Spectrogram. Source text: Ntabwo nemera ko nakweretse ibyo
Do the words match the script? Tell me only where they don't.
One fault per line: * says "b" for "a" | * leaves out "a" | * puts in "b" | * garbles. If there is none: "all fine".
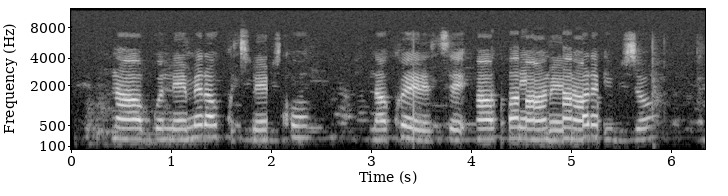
* garbles
* garbles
